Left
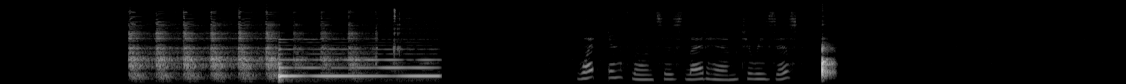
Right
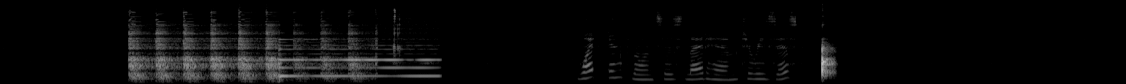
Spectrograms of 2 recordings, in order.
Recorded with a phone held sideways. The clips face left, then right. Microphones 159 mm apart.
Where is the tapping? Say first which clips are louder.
Left 4 dB; 30° left (ahead or behind).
